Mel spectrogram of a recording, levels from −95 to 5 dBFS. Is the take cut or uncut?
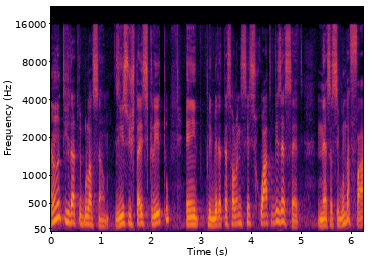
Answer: cut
